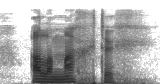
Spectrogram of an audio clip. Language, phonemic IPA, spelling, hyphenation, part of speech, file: Dutch, /ˌɑ.ləˈmɑx.təx/, allemachtig, al‧le‧mach‧tig, interjection / adjective, Nl-allemachtig.ogg
- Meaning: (interjection) An expression of surprise or excitement: oh my God!, holy macaroni, God Almighty!; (adjective) alternative form of almachtig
